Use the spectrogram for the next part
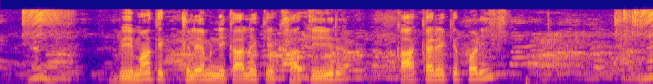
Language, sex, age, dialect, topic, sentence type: Bhojpuri, male, 41-45, Northern, banking, question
